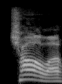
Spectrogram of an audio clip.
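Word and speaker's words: T'Challa: have the black panther at last Challa which is how i'm going to pronounce it tonight by the way t silent charla battles the Klan and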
